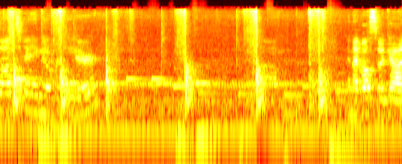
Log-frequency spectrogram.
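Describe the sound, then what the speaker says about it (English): A knife chops vegetables on a board for chili in steady, evenly spaced thuds, close and crisp over a low background hum and a faint kitchen clatter. "Just get these chopping and sauteing over here."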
